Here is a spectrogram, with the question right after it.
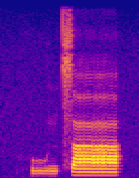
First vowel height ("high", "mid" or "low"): high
